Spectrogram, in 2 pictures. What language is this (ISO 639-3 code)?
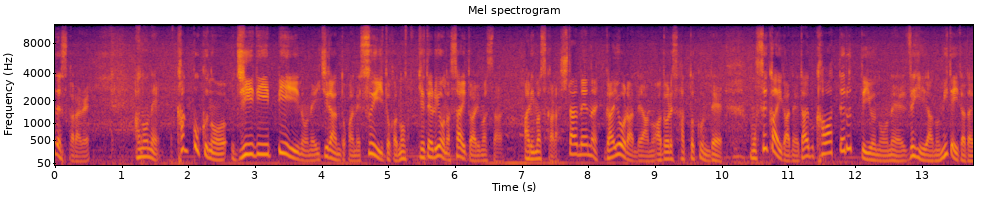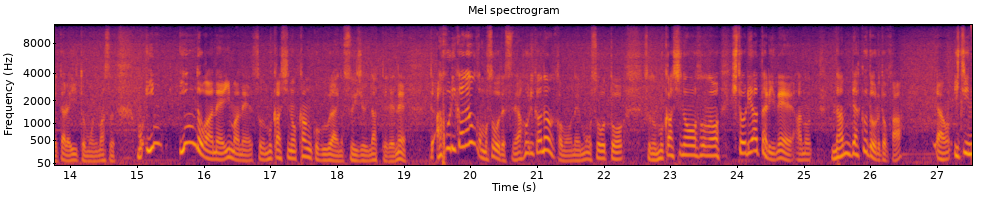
jpn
